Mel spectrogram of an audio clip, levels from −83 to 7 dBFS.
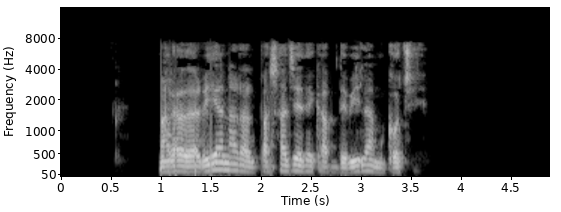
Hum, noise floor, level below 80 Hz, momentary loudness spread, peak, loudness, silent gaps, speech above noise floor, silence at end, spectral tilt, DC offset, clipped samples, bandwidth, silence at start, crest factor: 50 Hz at -45 dBFS; under -90 dBFS; -50 dBFS; 7 LU; -2 dBFS; -16 LUFS; none; over 74 dB; 1.25 s; -4 dB/octave; under 0.1%; under 0.1%; 7.8 kHz; 1 s; 16 dB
